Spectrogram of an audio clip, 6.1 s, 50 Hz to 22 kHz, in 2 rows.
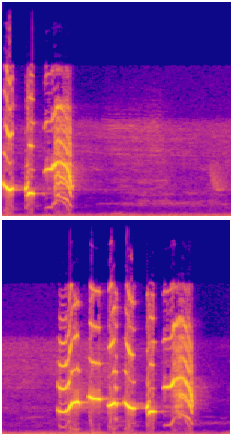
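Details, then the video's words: Oriental magpie-robin lure sound, also used as therapy for birds lacking aggression: two bursts of fast, loud whistled and swept notes, separated by a long silent pause. "Suara pikat kacer ampuh 100% !!! sudah terbukti"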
